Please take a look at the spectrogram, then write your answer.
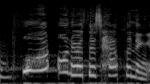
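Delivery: high panicked question; a frightened wife who can't believe it; alarmed cry. Acted. Wife staring at the dead horse, high panicked question. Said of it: "She's like".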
